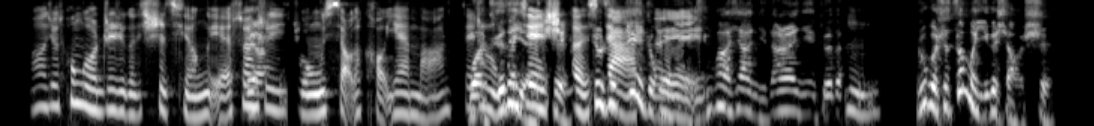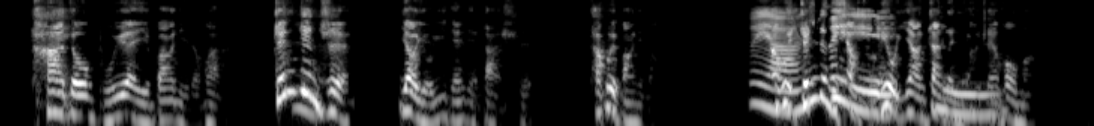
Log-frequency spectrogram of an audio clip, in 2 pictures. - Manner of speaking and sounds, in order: other background noise
- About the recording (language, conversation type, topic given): Chinese, podcast, 我们该如何学会放下过去？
